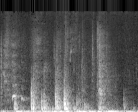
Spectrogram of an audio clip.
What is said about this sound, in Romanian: Oh, iar e cineva la ușă. Mai bine ar fi lăsat-o deschisă.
